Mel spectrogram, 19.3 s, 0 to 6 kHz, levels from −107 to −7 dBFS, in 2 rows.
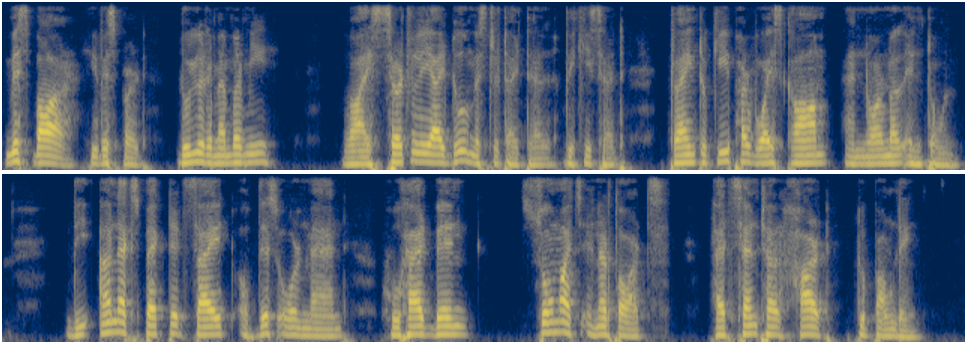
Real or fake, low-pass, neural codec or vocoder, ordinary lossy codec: fake; 5.4 kHz; codec, 16 kHz in and 24 kHz out, 2.2 kbps, FireRedTTS-2 codec; Opus, 64 kbps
